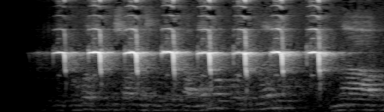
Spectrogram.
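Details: Pet cockatiel in mating mood, singing a run of eight clear, even whistled notes. Each note has a downward flick and comes roughly every third of a second before the phrase stops. The room is quiet.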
